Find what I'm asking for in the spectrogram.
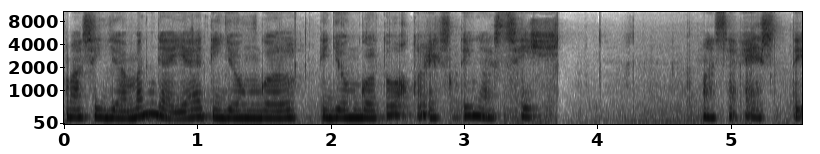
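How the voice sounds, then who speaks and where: Over noticeable background noise, a woman at medium pitch speaks at a fairly slow pace with very even loudness and fairly even intonation. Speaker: live streamer. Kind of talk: casual chat with live chat viewers.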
